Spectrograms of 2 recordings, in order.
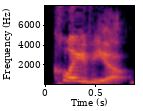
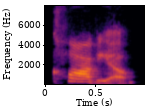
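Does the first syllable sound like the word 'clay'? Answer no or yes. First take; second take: yes; no. First: The first syllable sounds like 'clay'. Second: The first syllable does not sound like 'clay'. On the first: The speaker calls it right. "It's pronounced Klaviyo, which I now will remember because clay" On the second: The speaker calls it wrong. "in my head, have been pronouncing it Klaviyo"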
